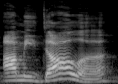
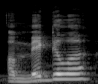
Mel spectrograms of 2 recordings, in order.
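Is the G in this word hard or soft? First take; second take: soft; hard. First: The G is pronounced as a soft G sound. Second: The G is pronounced as a hard G sound. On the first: It refers to the boss of the game. "with the soft G" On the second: It refers to a part of the brain. "with the hard G"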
